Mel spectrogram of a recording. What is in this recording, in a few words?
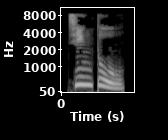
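"经度", Mandarin Chinese; chinese-flashcards; hsk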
